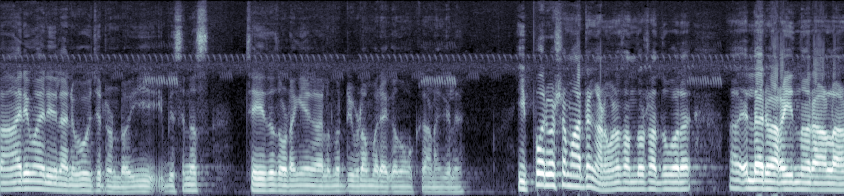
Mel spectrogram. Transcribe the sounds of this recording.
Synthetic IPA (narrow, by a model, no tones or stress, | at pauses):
kaːɾjɐmaːjɐɾiːðilɐnubʱɐʋit͡ɕːiʈːuɳɖo̞ːiːbisnɐs | t͡ɕe̞jt̪ɨt̪uɽɐŋːijɐkaːlɐnːuʈiʋiɽɐmʋɐɾeokːeno̞ːkːɨaːɳe̞ŋɡil | ipːoːɾuʋɐʂɐmːaːtːɐmkaːɳukɐːɳs̬ɐnd̪oːʂɐmɐðubo̞ːle̞ | elːaːʋɐɾumɐrijunːɐoɾaːɭːaːɳ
